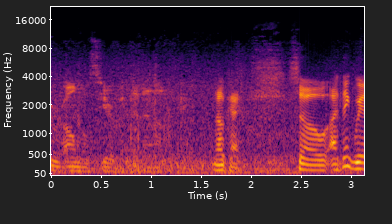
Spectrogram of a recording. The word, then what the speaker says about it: Onaway: Onaway. Once we got to Onaway, things picked up finally, because we were about halfway there. We were almost here, but then Onaway.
